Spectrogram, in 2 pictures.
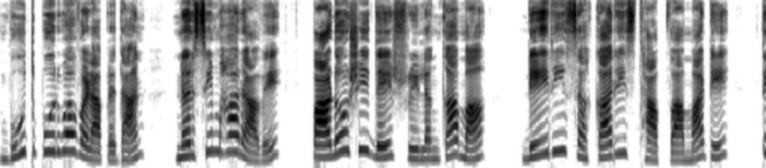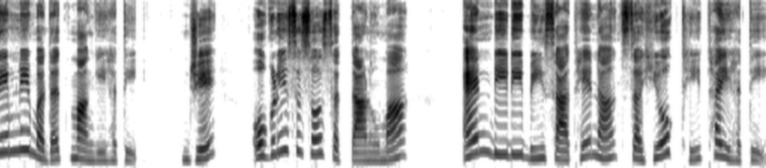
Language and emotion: Gujarati, neutral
